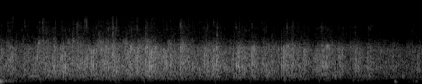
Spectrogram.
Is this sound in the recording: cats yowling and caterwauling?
no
